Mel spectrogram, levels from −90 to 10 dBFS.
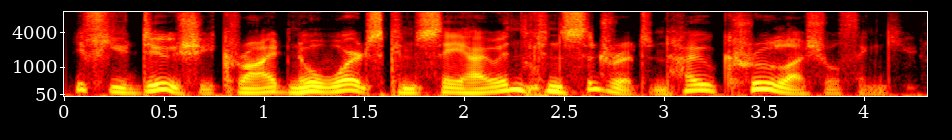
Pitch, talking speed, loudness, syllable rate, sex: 120 Hz, 250 wpm, -17 LUFS, 5.5 syllables/s, male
